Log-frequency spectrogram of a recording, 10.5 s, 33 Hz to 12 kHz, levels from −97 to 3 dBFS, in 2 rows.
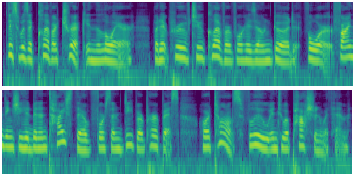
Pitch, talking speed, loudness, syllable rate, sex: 220 Hz, 200 wpm, -18 LUFS, 5.2 syllables/s, female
